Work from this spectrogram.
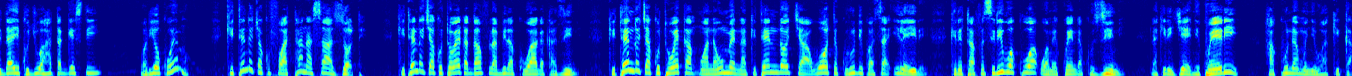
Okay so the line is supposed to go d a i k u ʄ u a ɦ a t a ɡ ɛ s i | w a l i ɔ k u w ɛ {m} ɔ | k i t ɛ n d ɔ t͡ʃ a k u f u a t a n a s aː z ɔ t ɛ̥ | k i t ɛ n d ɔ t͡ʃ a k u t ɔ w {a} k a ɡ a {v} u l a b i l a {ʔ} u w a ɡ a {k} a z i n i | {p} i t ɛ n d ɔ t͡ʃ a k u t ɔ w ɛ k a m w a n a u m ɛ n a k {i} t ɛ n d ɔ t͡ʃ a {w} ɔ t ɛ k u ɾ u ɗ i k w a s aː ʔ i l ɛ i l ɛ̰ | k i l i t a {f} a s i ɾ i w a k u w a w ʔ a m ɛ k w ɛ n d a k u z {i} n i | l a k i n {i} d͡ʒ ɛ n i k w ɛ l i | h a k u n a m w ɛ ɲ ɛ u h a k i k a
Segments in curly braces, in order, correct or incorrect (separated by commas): correct, incorrect, incorrect, incorrect, correct, incorrect, correct, correct, correct, correct, correct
